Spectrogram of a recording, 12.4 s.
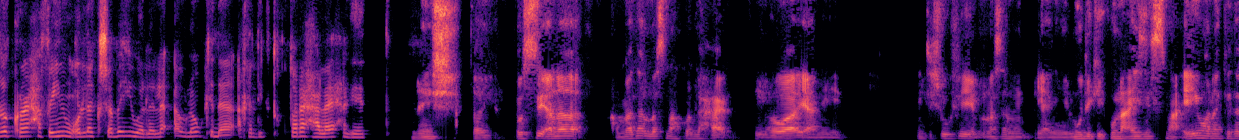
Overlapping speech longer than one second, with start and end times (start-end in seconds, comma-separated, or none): none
